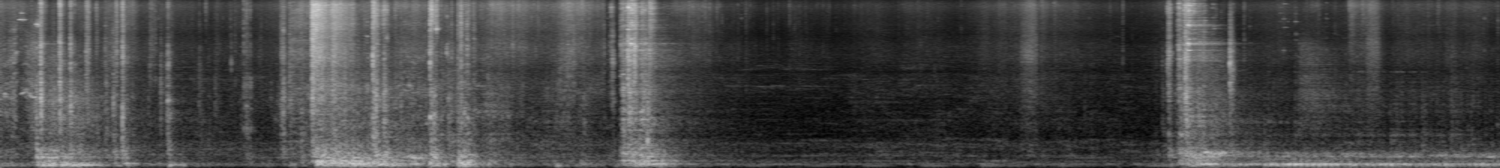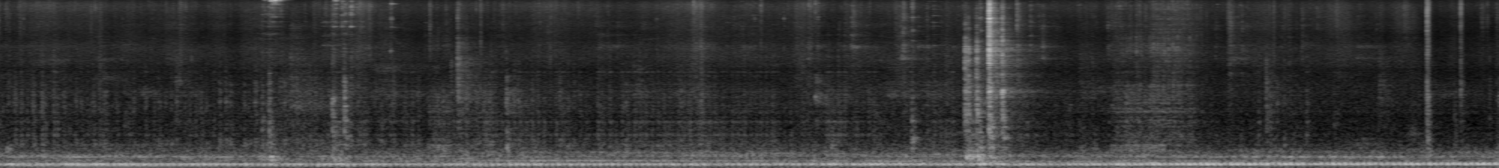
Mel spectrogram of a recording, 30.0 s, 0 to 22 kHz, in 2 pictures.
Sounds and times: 0.0s closing doors 7.2s
0.0s Old soviet elevator that still works 7.2s
11.6s Old soviet elevator that still works 29.9s
11.6s closing doors 29.9s

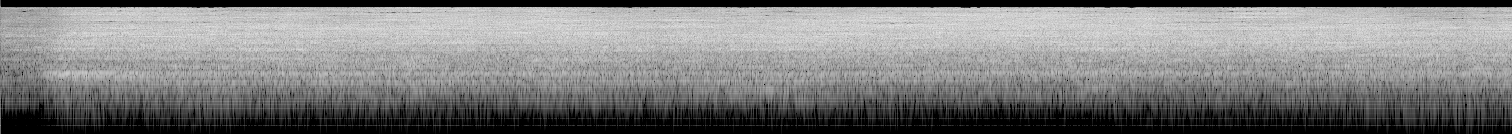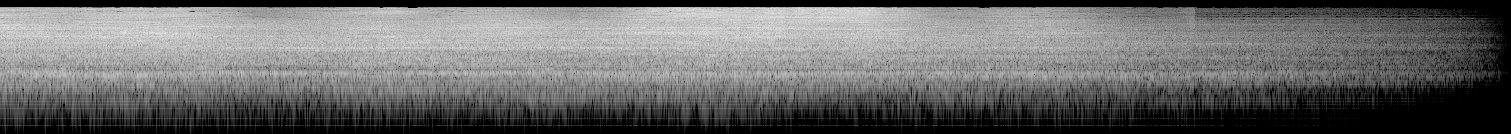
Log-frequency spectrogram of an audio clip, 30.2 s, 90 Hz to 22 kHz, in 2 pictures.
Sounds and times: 0.0s synthetic power saw2016 30.2s

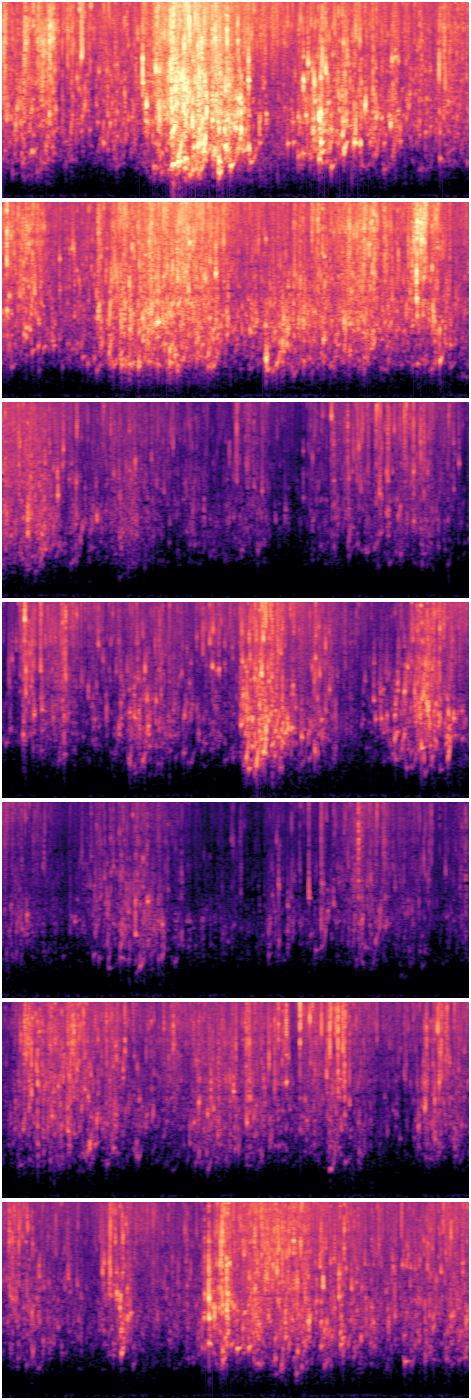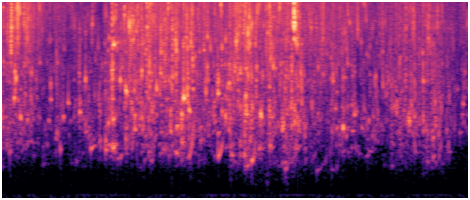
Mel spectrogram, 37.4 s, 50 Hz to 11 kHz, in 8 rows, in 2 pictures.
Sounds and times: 0.0s Lake Waves 10.8s

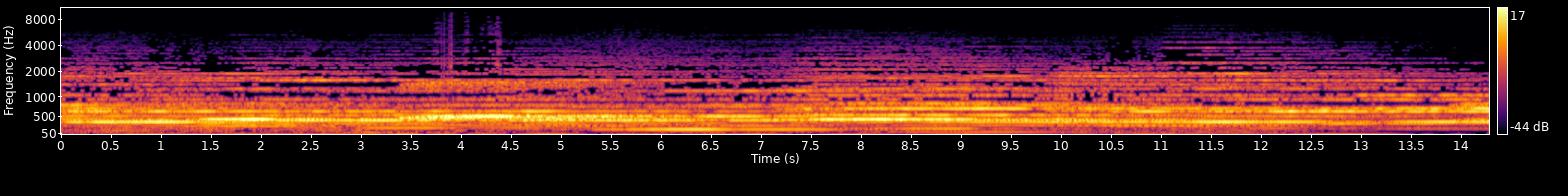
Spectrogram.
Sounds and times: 0.0s singers 14.2s

